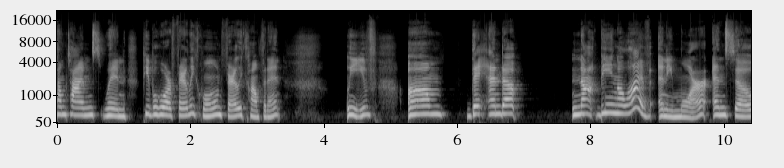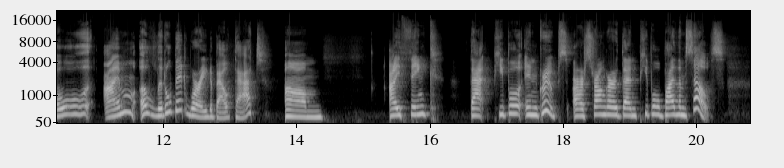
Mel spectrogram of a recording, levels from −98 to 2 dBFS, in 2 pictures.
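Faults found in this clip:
Block size mismatch (truncated) across the whole speech clip. Steady buzz at 46.9 Hz, continuous from start to end. The buzz rate fits 1024-sample blocks at a 48 kHz stream. Probable component: buffer handoff between two processing stages. The upstream stage writes longer blocks than the downstream stage reads, and each block's tail is discarded. Playback speed is unchanged at 1.0x.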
